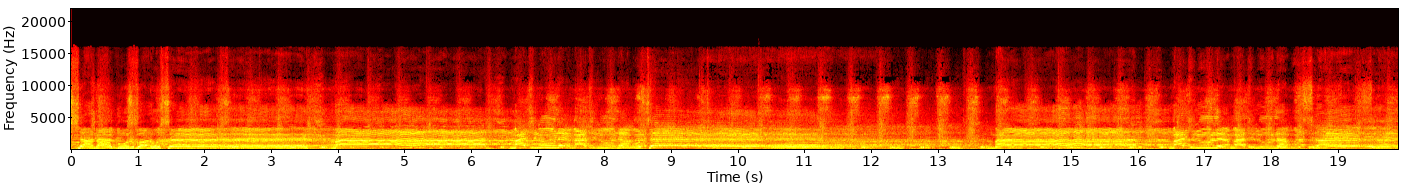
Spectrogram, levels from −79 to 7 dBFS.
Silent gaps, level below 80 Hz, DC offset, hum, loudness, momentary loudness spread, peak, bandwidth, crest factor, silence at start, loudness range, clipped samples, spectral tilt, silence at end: none; -46 dBFS; under 0.1%; none; -11 LUFS; 6 LU; 0 dBFS; 16.5 kHz; 10 dB; 0 s; 3 LU; under 0.1%; -3 dB/octave; 0 s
